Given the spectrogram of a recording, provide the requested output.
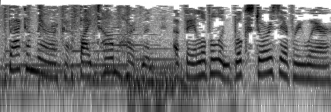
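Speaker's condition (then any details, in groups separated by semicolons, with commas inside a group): No condition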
